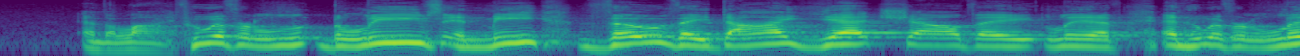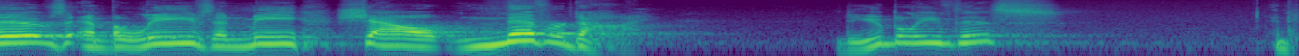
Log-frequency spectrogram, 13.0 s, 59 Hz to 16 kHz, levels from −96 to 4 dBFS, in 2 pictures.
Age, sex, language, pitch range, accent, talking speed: 50-69, male, English, 145-215 Hz, American, 140 wpm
